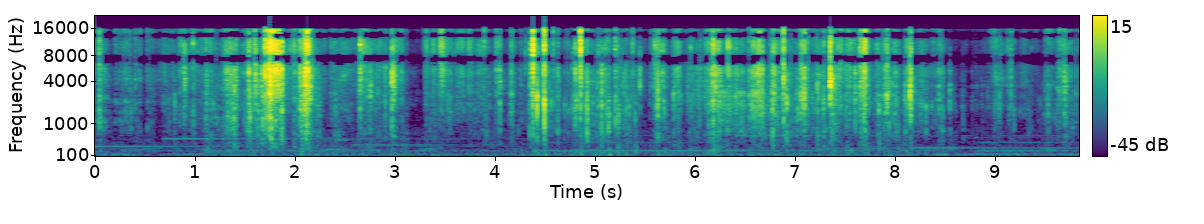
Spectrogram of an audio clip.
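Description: Paper banknotes and a clear plastic binder pouch rustling and crinkling as cash is handled and stuffed in, with sharp crackles throughout.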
